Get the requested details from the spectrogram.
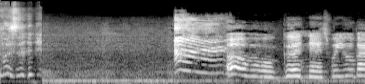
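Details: Baby: a brief sneeze-like sound followed by short, high-pitched crying bursts over a low steady hum.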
